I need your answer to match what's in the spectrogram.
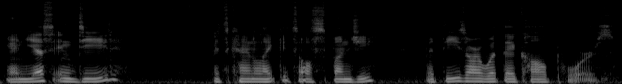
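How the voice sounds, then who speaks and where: A man's voice: medium pitch, measured pace, a little mellow, recorded from a distance. A man giving a casual outdoor nature lesson for kids on his lawn, friendly and rambling with lots of fillers. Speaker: outdoor education teacher.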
